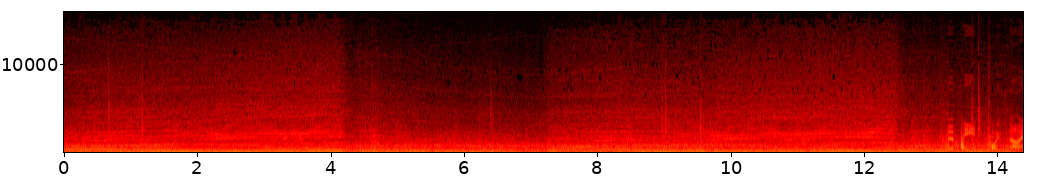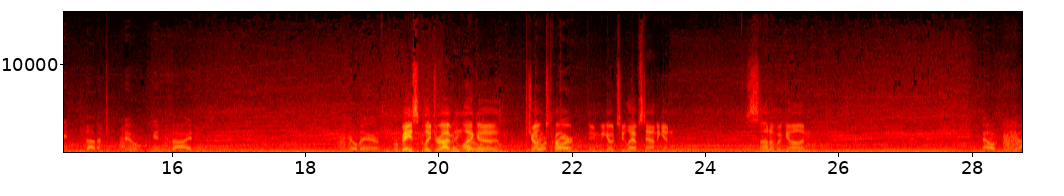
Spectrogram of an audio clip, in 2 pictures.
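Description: A racing car engine drones steadily, rising and falling in pitch as it speeds up and slows down.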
